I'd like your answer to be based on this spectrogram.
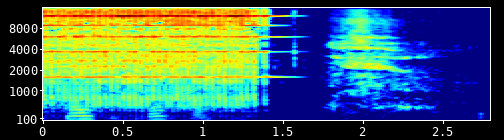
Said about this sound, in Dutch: God, daar gaat de wekker alweer.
